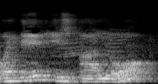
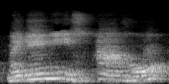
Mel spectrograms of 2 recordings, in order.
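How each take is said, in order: First: Said in the usual way. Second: "Aho" with an h in place of the y; says Aho. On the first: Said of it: "Sabihin mo". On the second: Pretend. Puppet Ayo fumbles his own name as "Aho" for the kids. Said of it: "Anong Aho?".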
